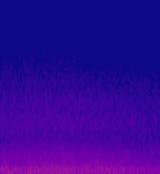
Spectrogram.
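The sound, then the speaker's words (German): A steady, soft wash of calm sea water, with gentle waves lapping continuously at a beach in a bay on an island surrounded by large old mountains and rocks, with no voices and no distinct breaks or splashes. “Und deshalb ist das Wasser auch hier so ruhig und beruhigend.”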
